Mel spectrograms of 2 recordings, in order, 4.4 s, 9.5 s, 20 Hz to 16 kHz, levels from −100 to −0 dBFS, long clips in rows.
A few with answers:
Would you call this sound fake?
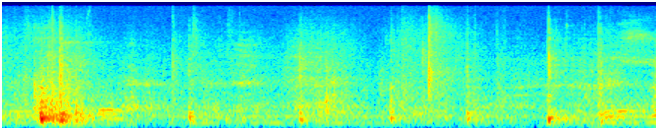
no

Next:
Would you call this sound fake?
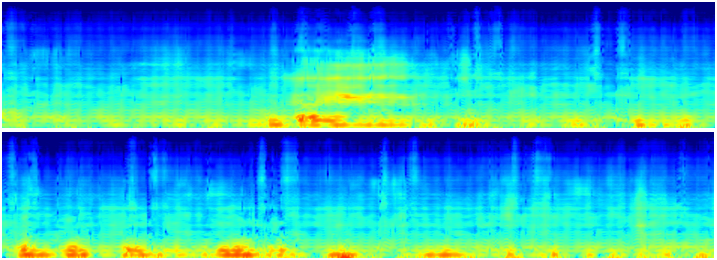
yes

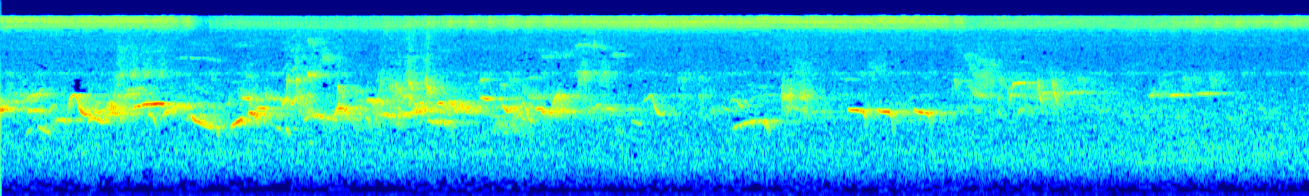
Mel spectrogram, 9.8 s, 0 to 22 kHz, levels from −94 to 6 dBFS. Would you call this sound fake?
no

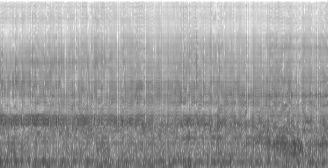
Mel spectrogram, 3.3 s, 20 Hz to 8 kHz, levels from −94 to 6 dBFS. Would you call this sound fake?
yes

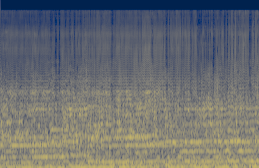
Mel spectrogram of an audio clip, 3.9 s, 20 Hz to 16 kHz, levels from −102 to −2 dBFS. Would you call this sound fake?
yes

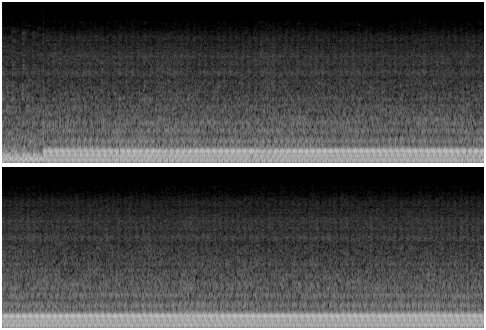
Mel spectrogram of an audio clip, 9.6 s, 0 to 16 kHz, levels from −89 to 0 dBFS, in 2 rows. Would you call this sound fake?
no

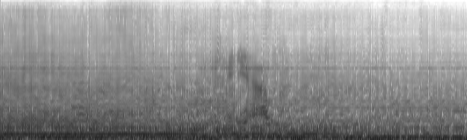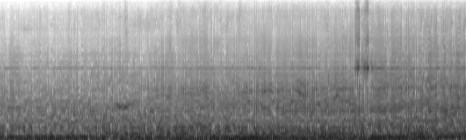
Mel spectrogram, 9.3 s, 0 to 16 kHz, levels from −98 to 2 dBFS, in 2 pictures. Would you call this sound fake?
yes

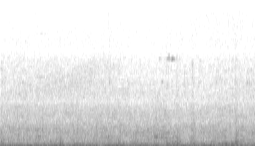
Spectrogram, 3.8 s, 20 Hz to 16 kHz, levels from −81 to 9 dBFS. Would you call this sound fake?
no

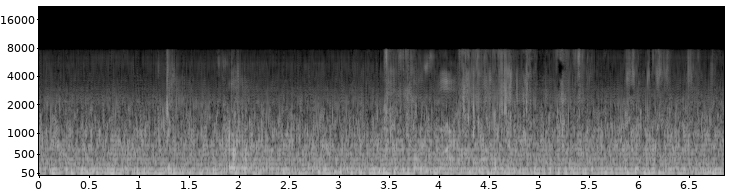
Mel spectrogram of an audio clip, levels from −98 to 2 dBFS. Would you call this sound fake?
yes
